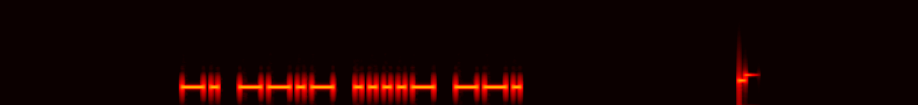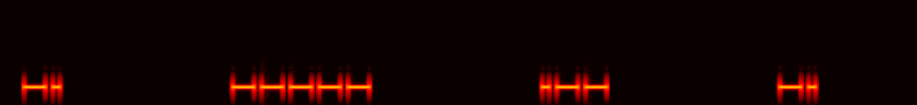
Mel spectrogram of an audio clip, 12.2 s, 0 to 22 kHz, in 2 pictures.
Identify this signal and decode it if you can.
Morse code, heard as a keyed tone, about 25 wpm, spaced as for 11 wpm, 700 Hz. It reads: NQ4G N0WN
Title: USA Call Signs - 4 Characters - 8x Character Spacing - 25wpm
